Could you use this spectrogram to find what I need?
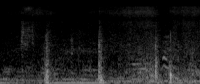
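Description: A broom sweeps across stone paving.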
